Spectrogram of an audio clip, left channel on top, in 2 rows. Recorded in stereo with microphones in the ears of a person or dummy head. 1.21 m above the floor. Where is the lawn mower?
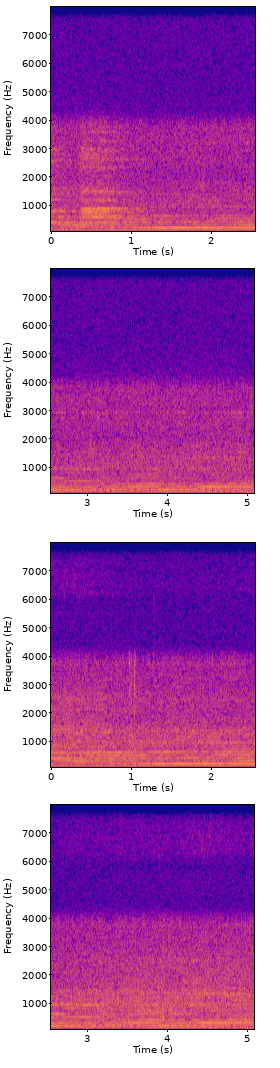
35° right (ahead or behind).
